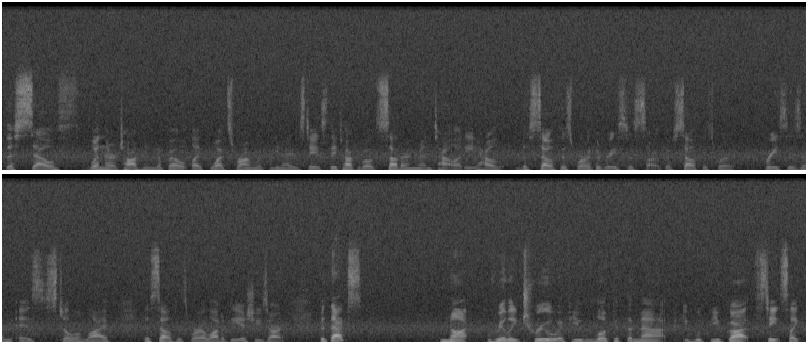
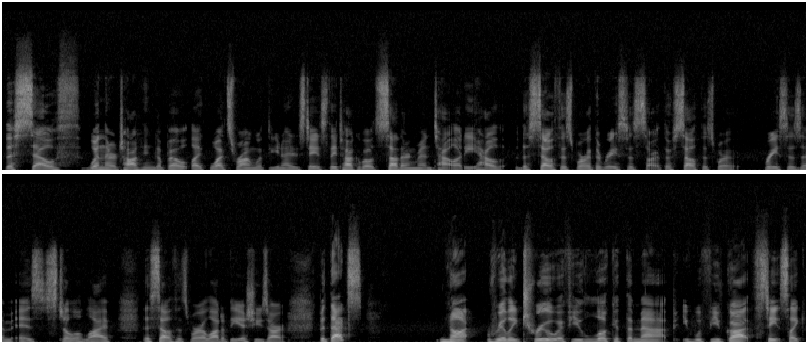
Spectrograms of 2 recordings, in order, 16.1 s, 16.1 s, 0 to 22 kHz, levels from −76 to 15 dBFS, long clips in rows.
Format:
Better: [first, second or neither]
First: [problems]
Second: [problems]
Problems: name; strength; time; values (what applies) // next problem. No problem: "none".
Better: second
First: hiss; loud; throughout; 3 dB below the speech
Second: hiss; faint; throughout; 25 dB below the speech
